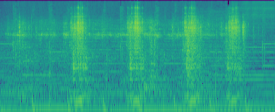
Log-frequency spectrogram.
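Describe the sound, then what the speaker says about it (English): An embroidery sewing machine doing satin stitching hums steadily while its needle chatters in a fast mechanical rhythm, with brighter clattering surges about once a second, close and alone. "put it back into the machine, and it'll be ready for the final satin stitching."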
